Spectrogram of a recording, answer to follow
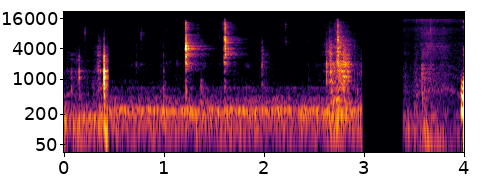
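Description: Handling of a hand mixer and mixing bowl: a handful of light clicks and knocks over a faint steady hum, cut off abruptly about three seconds in.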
